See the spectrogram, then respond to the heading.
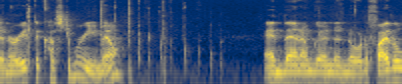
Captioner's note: keyboard clicking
